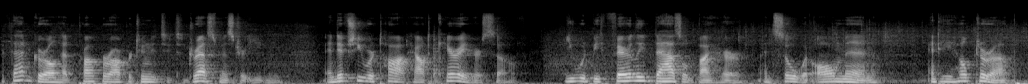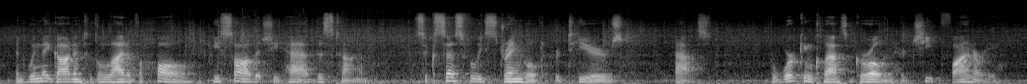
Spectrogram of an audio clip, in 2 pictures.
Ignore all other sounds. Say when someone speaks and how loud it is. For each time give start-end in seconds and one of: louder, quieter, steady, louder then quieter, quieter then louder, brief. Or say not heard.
0.0-20.4 steady.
